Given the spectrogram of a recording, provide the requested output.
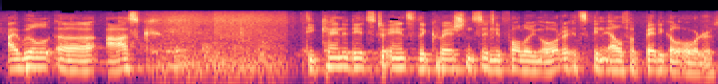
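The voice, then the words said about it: German accent. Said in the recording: “it's my German accent”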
